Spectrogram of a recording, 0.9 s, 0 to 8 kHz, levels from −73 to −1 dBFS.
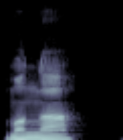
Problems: none marked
